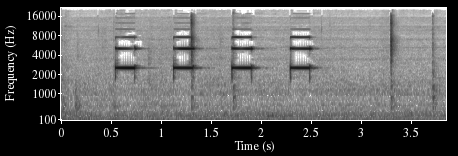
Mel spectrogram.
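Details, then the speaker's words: Crossvent 2i transport ventilator on in-house transport isolette, unplugged from wall while running normally: four loud, high electronic beeps in a regular pattern, then quiet; power-loss alarm, ventilator keeps operating. "Okay, so the ventilator's running normal, and I'm gonna unplug it from the wall, and you'll see the alarm that is associated with it."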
